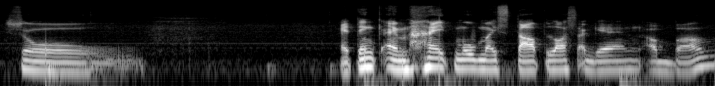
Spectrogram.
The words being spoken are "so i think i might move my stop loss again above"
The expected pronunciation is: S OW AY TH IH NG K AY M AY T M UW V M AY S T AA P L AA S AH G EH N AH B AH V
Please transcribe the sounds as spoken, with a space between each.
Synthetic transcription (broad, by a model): S OW AY T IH NG K AY M AY T M UW V M AY S T AA P L AA S AH G EH N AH B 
